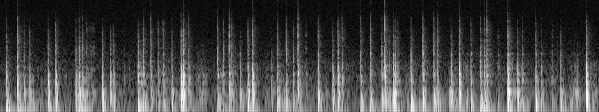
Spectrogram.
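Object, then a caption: Rigid cardboard shoe box. Long nails tap steadily across a large, hollow, rigid red cardboard shoe box. The taps are quick and dull, with low, hollow thuds under short bright clicks. Each tap dies away almost instantly.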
